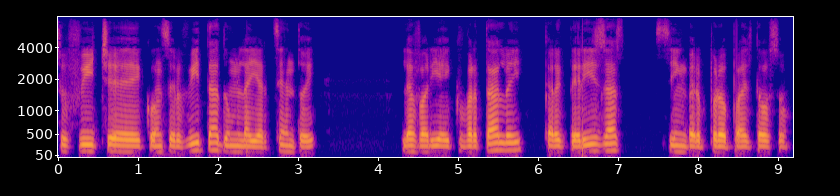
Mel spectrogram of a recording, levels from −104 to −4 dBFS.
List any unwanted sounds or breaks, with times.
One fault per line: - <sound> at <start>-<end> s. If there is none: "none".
none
